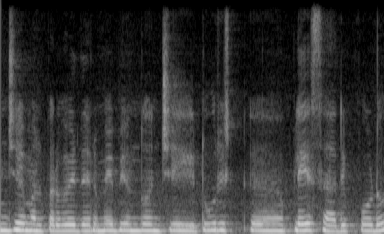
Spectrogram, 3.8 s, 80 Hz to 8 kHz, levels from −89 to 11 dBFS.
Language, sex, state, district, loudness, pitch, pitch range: Tulu, female, Karnataka, Dakshina Kannada, -15 LUFS, 220 Hz, 210-225 Hz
